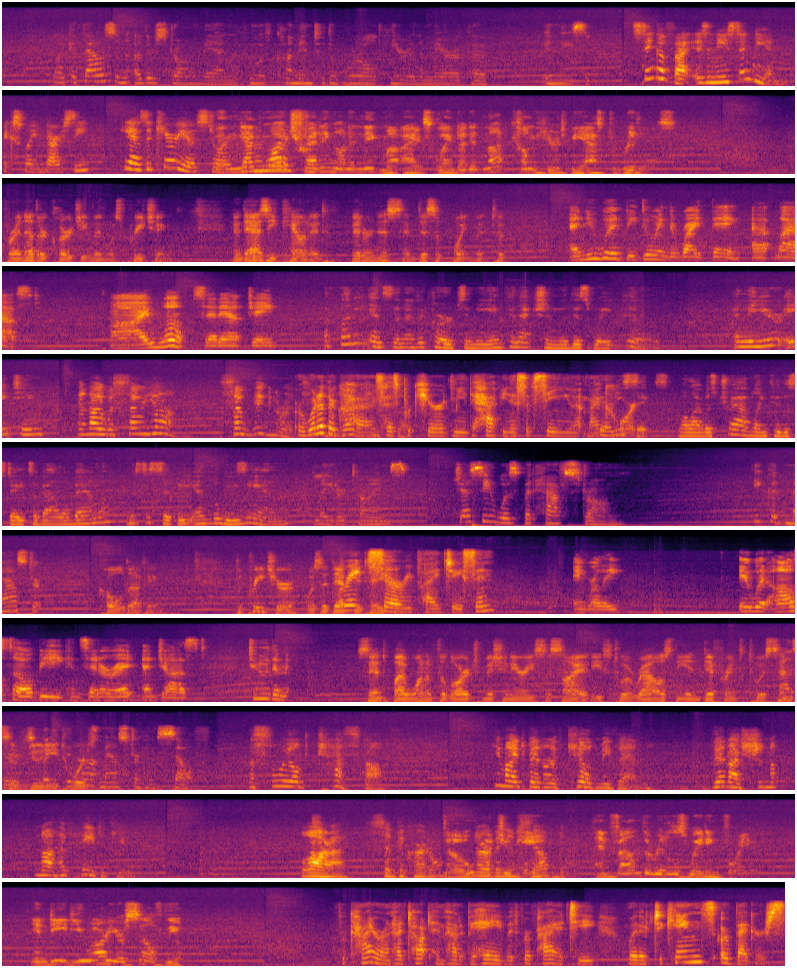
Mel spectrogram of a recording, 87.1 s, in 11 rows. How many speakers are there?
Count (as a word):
eight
